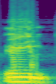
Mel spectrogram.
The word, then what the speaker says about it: aisle: In a church, you walk through the passage, narrow passage called aisle. It's not aisle. Just like island, which is S is silent.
